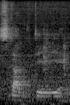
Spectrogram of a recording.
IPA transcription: ˈstʌdi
